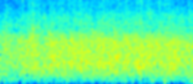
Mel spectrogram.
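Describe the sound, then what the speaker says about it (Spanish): Congregation applauding during an evangelical church service, steady dense clapping filling the room at a constant level, with no voices over it. "Tienen que aplaudir más que eso si lo crees"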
